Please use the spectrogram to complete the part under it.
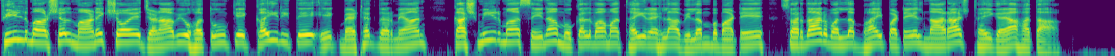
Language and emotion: Gujarati, neutral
